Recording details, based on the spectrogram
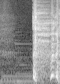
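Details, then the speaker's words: Adult with a cough lasting about a month after a quickly recovered cold: two short, harsh coughs in quick succession over faint background music; persistent post-cold cough. "So, uh, I got sick like about a month ago, and ever since then, like I've been coughing repeatedly. Like, it started out as a cold, but I recovered quickly and now I'm I'm just I've been stuck with this cough for about a month."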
